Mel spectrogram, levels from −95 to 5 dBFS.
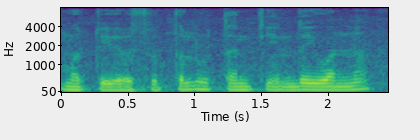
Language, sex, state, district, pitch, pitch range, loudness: Kannada, male, Karnataka, Koppal, 115 Hz, 110-115 Hz, -16 LUFS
